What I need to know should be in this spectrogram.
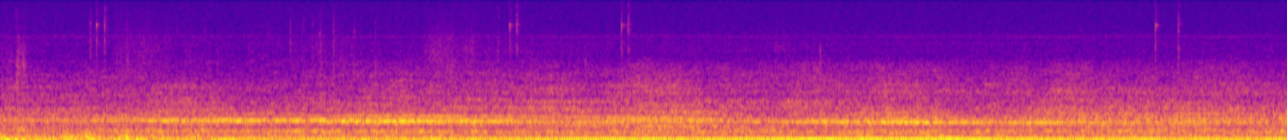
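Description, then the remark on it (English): A medical helicopter drones steadily overhead as it goes by, its deep, constant rumble filling the background with broad engine noise and occasional faint clicks, with no voices. “Yeah, that's just a medical helicopter.”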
